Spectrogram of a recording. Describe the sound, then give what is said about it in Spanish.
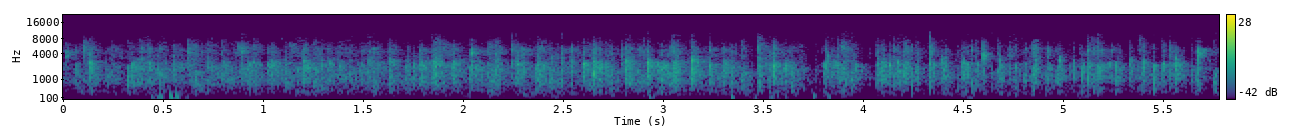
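Sustained applause from a church audience before the preaching, a dense wash of many hands clapping steadily at a fairly loud, even level for several seconds, with no voices standing out. “Un aplauso, ahora vamos a predicar.”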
